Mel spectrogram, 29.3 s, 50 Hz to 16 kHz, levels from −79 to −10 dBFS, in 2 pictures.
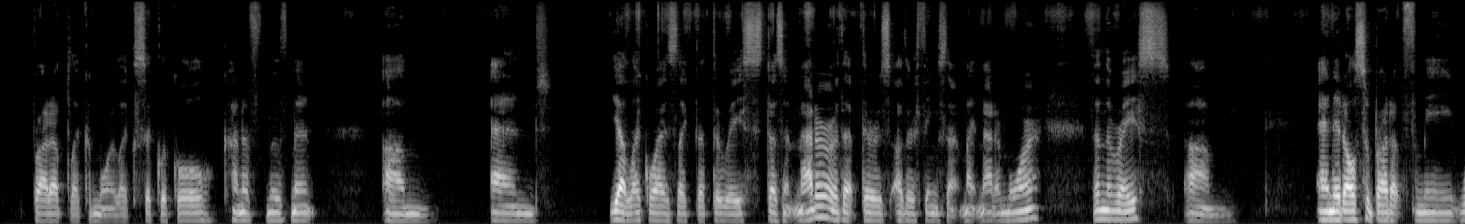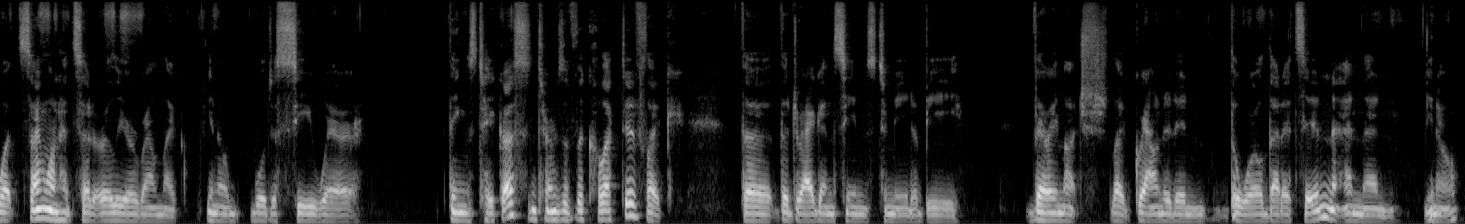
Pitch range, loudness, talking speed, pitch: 110-120 Hz, -27 LUFS, 170 wpm, 115 Hz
